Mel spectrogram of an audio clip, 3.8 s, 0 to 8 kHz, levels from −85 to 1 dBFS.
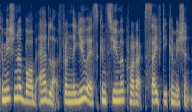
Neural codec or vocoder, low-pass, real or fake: vocoder, 44.1 kHz, 128 mel bands every 512 samples, BigVGAN v2; 7.2 kHz; fake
